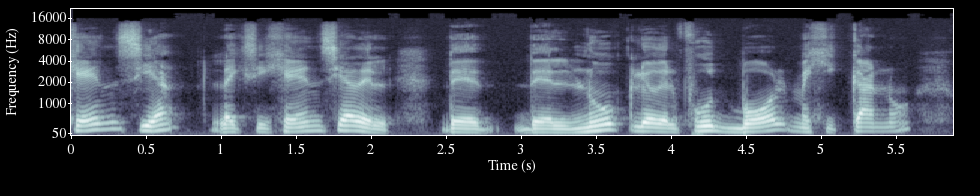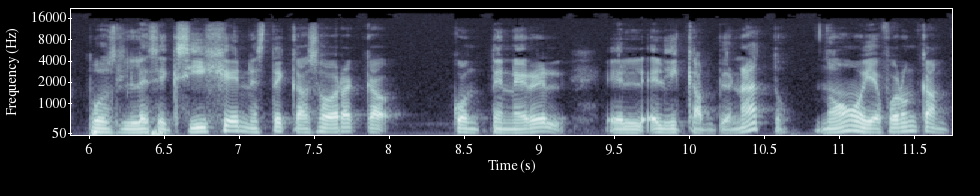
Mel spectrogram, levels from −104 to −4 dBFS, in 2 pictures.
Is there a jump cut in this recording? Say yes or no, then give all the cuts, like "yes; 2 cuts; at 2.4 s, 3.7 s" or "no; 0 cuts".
no; 0 cuts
